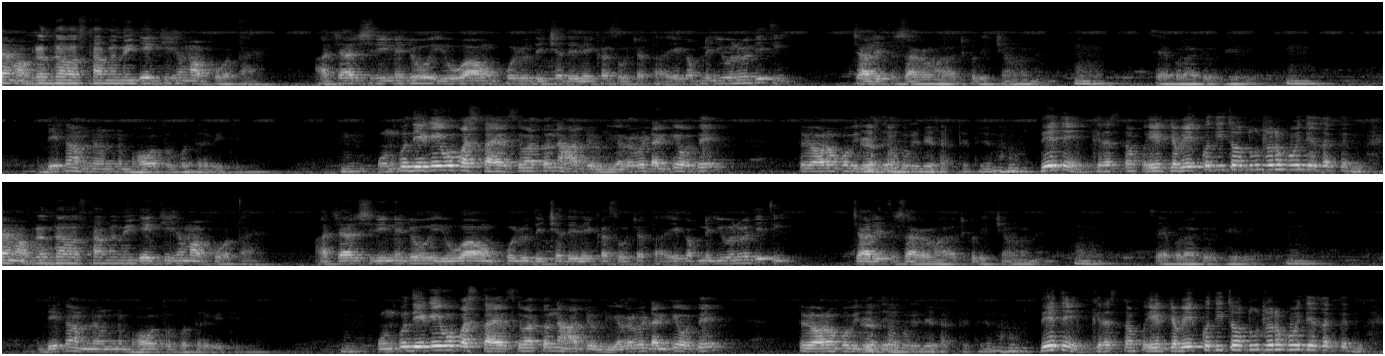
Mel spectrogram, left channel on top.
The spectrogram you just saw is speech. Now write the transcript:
हम आपको, वृद्धावस्था में नहीं। एक चीज हम आपको बताएं, आचार्य श्री ने जो युवाओं को जो दीक्षा देने का सोचा था, एक अपने जीवन में दी थी, चारित्र सागर महाराज को दीक्षा उन्होंने सहपुरा के थे। देखा हमने, उन्होंने बहुत उपद्रवी थी, उनको दे के ही वो पछता है। उसके बाद तो उन्होंने हाथ जोड़ लिया, अगर वे डंके होते तो औरों को भी गृहस्थों को भी दे सकते थे ना, देते गृहस्थों को, एक जब एक को दी तो दूसरों को भी दे सकते थे।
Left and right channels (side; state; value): both; normal; correlation 0.66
